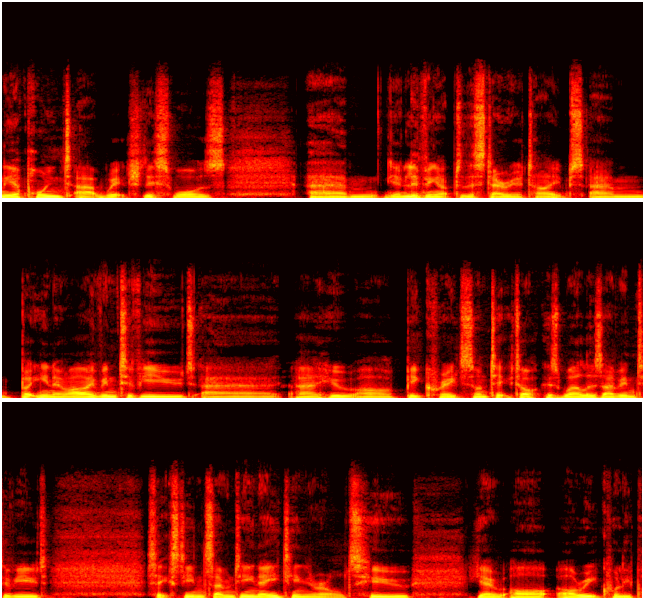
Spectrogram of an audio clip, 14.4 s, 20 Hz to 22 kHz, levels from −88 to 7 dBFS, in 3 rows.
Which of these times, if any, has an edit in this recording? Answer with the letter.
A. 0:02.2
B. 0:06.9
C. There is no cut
B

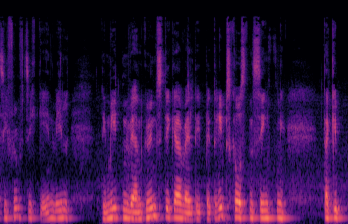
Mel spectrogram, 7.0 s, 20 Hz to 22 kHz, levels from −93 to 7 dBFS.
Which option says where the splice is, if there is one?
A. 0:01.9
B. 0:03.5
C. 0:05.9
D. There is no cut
A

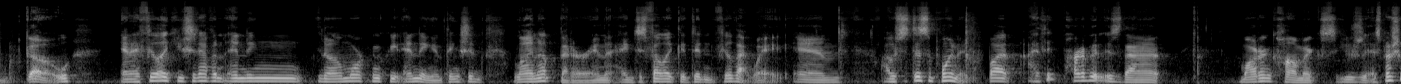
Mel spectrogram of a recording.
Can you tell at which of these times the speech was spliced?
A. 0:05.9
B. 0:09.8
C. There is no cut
B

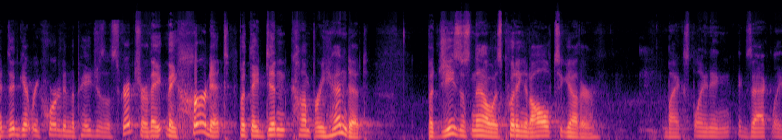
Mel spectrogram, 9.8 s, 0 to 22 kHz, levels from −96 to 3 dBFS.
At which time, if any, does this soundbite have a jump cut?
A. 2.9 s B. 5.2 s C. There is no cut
A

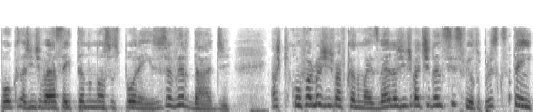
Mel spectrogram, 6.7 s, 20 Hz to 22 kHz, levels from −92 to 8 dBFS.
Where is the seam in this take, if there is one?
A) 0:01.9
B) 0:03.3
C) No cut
B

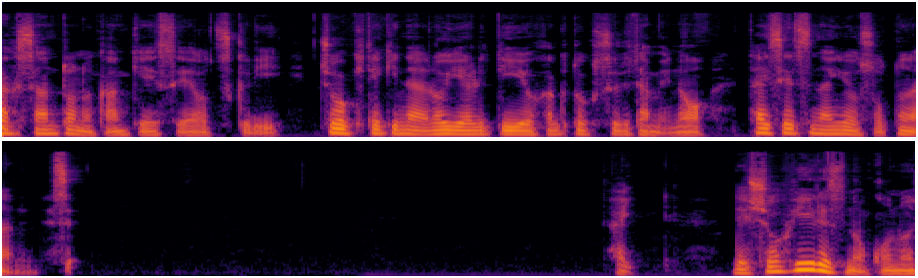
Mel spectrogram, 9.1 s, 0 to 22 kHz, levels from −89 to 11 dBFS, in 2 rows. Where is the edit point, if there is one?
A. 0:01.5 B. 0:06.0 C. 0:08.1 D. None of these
A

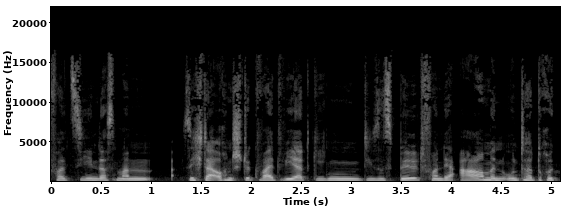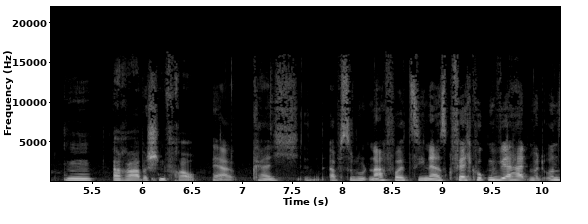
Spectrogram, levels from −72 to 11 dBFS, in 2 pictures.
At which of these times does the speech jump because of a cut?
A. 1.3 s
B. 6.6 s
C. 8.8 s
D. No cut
A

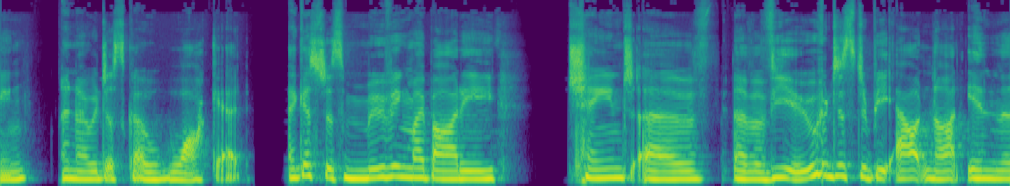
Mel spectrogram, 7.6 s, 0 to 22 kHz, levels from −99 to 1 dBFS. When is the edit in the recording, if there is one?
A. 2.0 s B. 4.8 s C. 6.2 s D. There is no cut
C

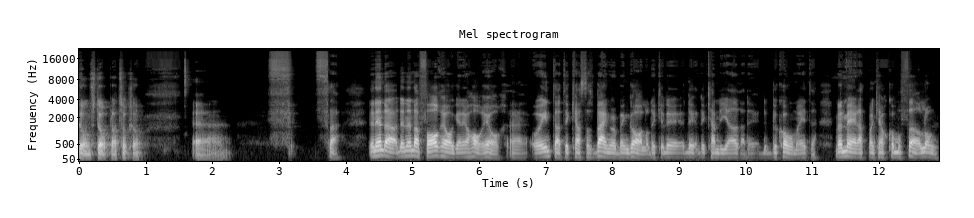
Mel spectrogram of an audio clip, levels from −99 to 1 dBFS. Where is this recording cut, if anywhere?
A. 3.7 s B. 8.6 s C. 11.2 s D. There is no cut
A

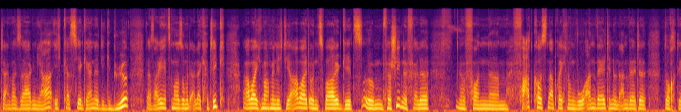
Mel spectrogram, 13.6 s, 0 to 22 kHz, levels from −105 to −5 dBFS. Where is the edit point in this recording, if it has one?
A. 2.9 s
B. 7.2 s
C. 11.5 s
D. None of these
D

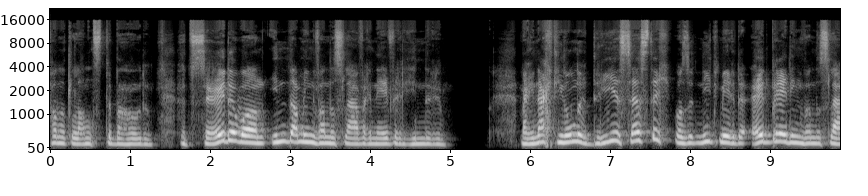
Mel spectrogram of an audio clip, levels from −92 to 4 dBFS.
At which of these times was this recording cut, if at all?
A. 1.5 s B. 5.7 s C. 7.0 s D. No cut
D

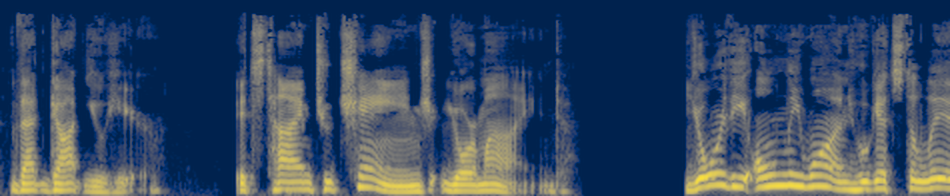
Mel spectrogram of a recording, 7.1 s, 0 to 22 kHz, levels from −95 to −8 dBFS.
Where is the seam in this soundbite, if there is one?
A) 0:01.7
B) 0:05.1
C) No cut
C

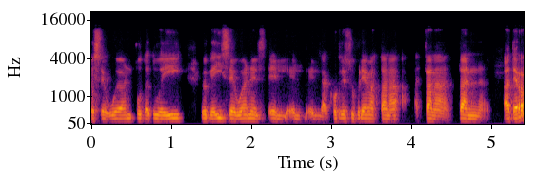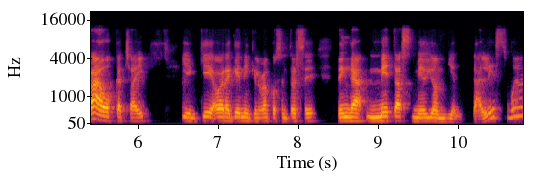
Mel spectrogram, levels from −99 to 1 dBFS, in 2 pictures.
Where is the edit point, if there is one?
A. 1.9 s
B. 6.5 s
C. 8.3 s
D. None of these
B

